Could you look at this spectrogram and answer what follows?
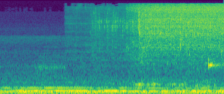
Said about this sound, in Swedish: Plötsligt slog kranen på och vatten öste ner mot mig i väldig kraft.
